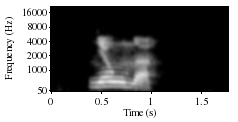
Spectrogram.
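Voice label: "неуна", Komi-Zyrian, female; kpv audio dict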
